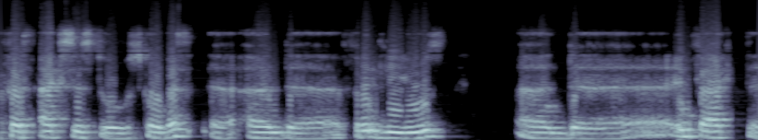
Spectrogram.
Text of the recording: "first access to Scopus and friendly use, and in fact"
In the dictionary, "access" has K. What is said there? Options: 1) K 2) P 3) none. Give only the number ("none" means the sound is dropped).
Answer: 1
